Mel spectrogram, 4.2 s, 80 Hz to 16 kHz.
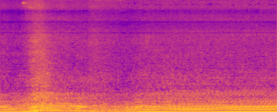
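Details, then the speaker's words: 2007 Infiniti G35 Coupe, 6-speed manual, after swapping in a replacement engine, first start: revs blip up smoothly then settle to a steady even idle, no knocks or misses; smoke, thought to be fluid and grease burning off. "Alright, she's alive. She's fucking alive."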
